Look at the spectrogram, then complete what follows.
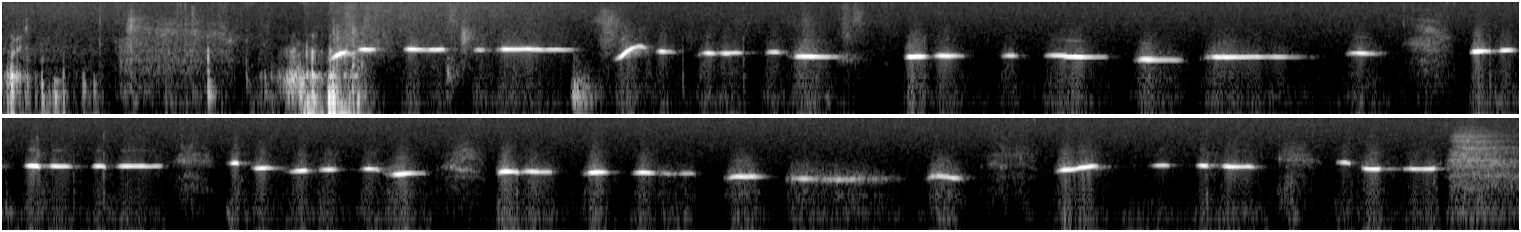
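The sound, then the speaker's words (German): A person whistles a slow, wandering tune for about twenty seconds, to cover the sound of someone using the toilet, sliding between a handful of mid-pitched notes, with choppy voice-like sounds pulsing underneath throughout. “Kannst du Pfeifgeräusche machen für den Hörer und für die Hörerin?”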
